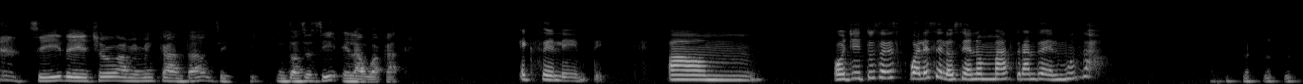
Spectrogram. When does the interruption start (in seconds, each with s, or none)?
none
